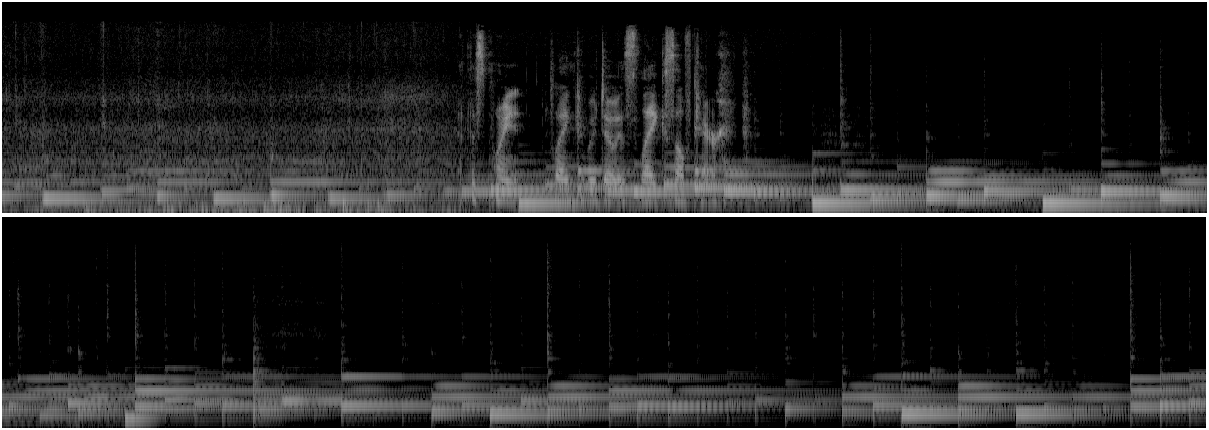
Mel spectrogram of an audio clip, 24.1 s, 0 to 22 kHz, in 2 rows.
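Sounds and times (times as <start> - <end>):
deep bass handpan note: 0.0 - 24.0
handpan melody: 0.0 - 24.0.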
